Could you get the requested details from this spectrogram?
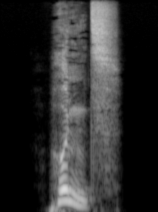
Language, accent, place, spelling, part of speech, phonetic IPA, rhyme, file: German, Germany, Berlin, Hunts, noun, [hʊnt͡s], -ʊnt͡s, De-Hunts.ogg
- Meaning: genitive singular of Hunt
